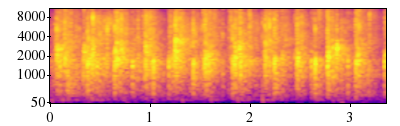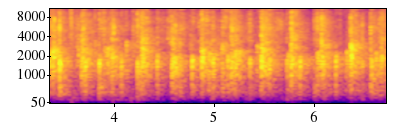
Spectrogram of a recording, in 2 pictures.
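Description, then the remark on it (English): An audience claps their hands for their pastors in steady, dense applause, many overlapping claps forming a continuous crackling wash at a fairly even loudness for several seconds. “Let's give our pastors a great big hand clap.”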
